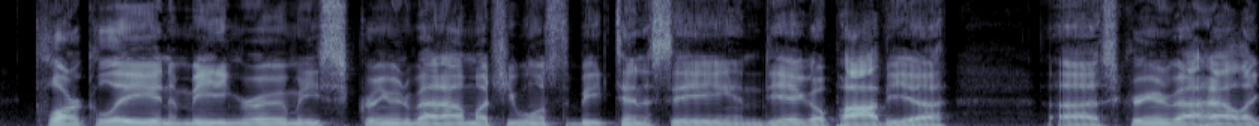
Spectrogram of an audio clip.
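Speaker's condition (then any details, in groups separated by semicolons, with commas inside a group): No condition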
